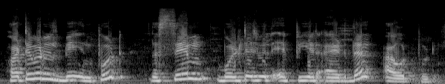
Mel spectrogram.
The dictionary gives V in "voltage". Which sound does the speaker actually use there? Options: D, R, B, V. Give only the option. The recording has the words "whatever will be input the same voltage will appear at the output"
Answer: B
